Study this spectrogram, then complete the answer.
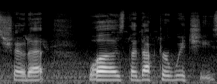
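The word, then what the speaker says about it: Wyche's: Witchies. Some people call it Dr. Wykes, Dr. Wishes. So it's spelled W-Y-C-H-E-S, Dr. Witchies.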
